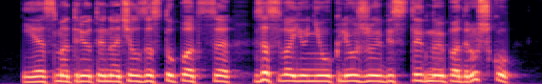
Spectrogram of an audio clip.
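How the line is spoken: Scoffing. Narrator (Russian): хмыкнул Велор

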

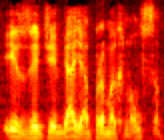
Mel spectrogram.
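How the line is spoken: Grumbled. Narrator (Russian): проворчал

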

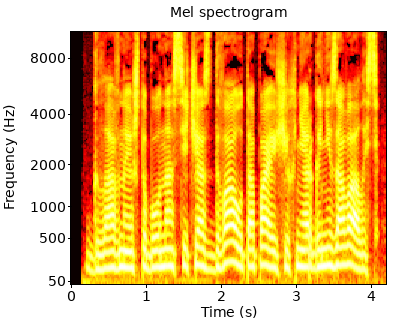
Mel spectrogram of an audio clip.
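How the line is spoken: Hissing. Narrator (Russian): прошипел Хейл

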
